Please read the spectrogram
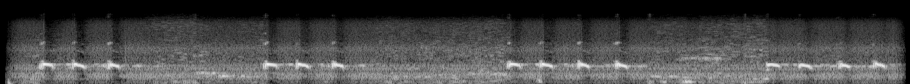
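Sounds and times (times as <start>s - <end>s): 
Ninox natalis: 0.4s - 1.4s, 2.0s - 3.6s, 5.0s - 9.0s.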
